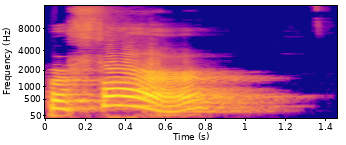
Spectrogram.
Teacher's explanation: the second syllable of the word prefer has the word stress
